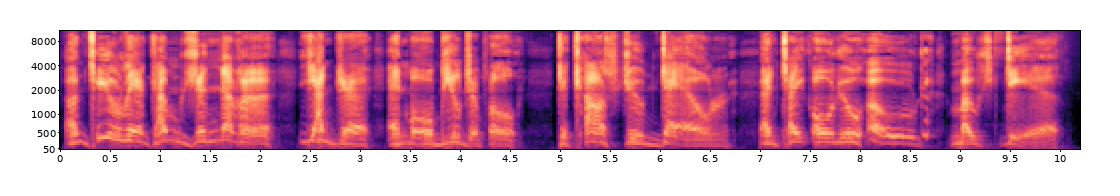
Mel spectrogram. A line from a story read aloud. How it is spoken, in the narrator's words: she hissed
